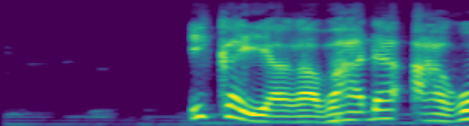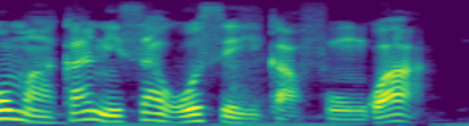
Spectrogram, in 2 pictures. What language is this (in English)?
Taita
